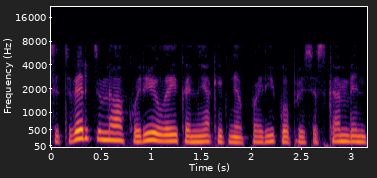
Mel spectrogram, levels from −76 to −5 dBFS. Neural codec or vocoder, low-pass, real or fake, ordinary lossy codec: codec, 16 kHz, 1.1 kbps, Voila-Tokenizer; 7.2 kHz; fake; AAC, 96 kbps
